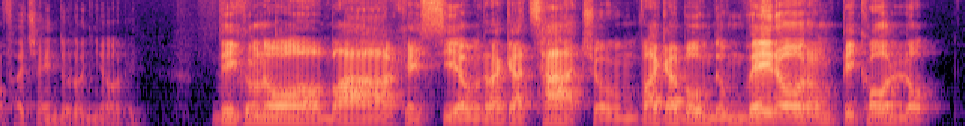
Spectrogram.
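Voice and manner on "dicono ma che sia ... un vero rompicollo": put-on loud, raised old-man voice; disapproving old man. A narrator's reading. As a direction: pass on bad gossip as an old villager. (vecchietto che disapprova, voce forte)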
